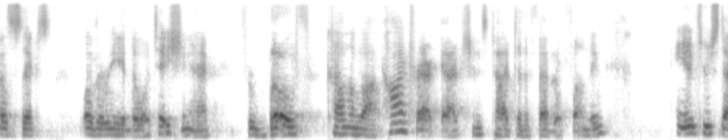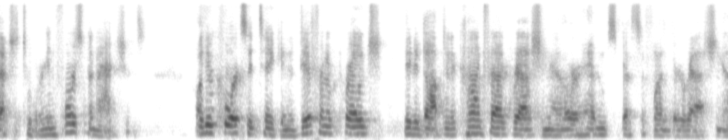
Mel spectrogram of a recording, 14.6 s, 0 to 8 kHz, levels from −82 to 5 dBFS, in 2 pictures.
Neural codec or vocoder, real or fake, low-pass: codec, 16 kHz, 1 kbps, FreqCodec, smaller model; fake; 7.2 kHz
